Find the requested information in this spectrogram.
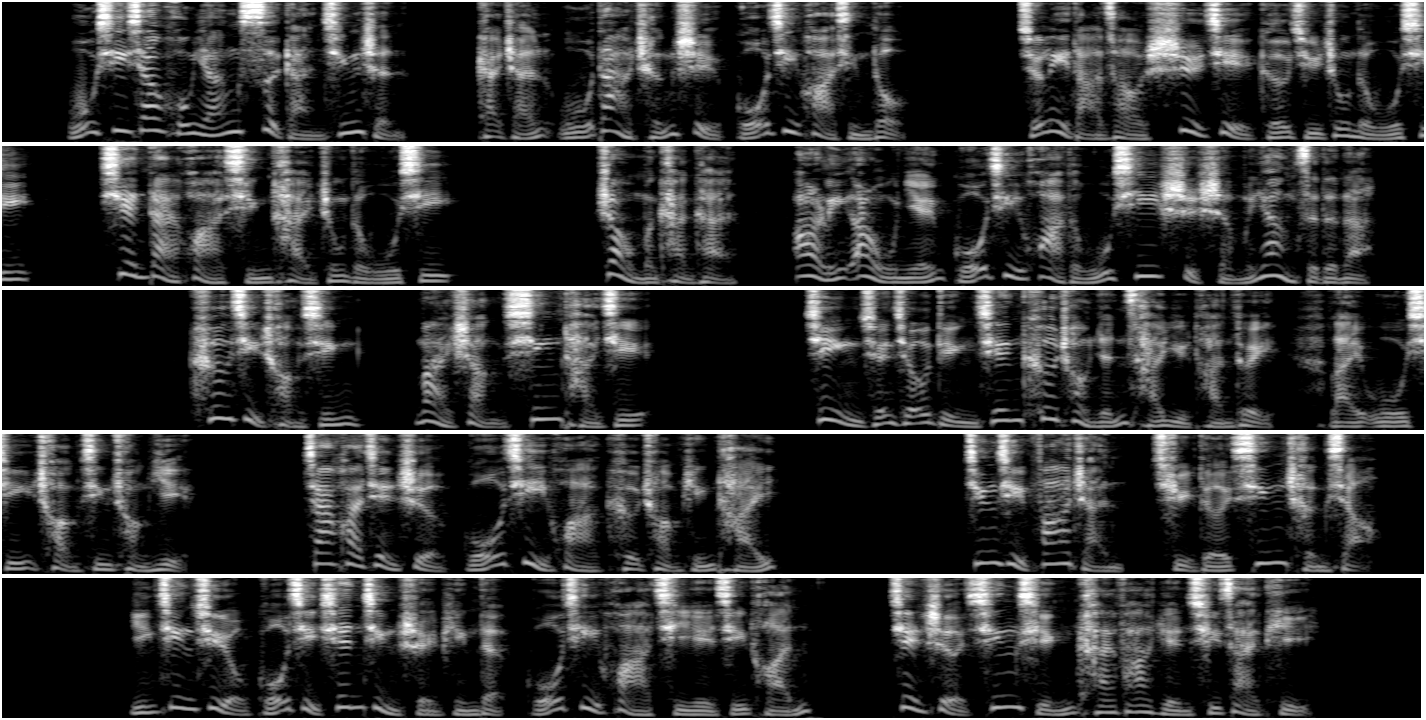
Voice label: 男 宣传片 青春活力; 无锡

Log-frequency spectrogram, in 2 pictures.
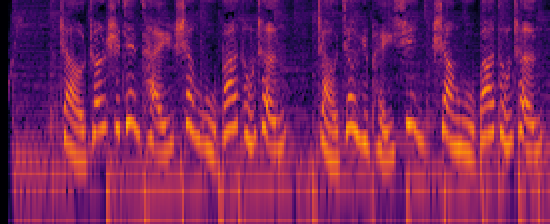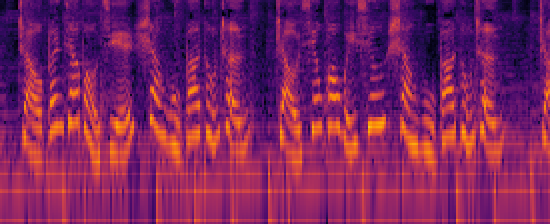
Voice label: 女 广告配音 年轻活泼; 58同城

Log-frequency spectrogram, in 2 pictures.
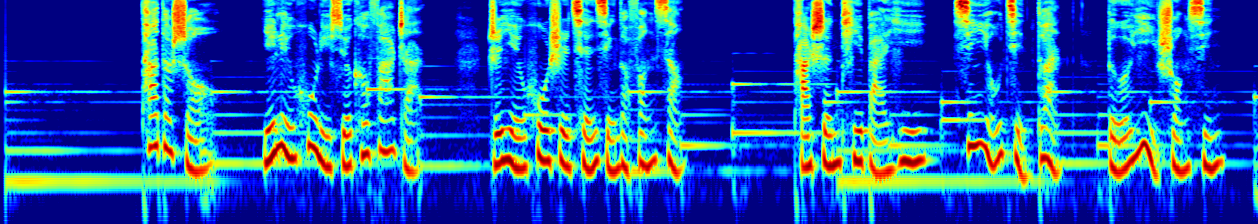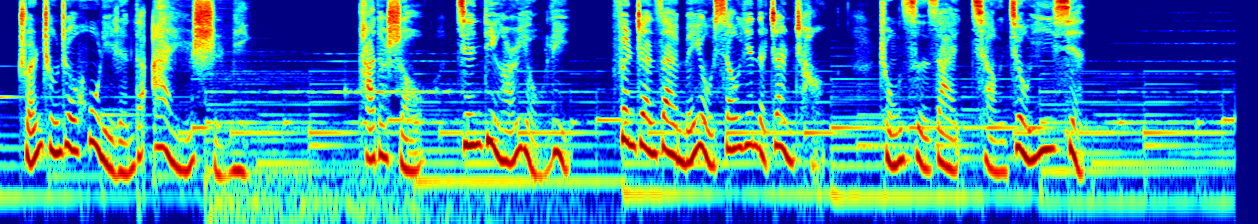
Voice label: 女, 人物宣传, 磁性抒情; 质感磁性

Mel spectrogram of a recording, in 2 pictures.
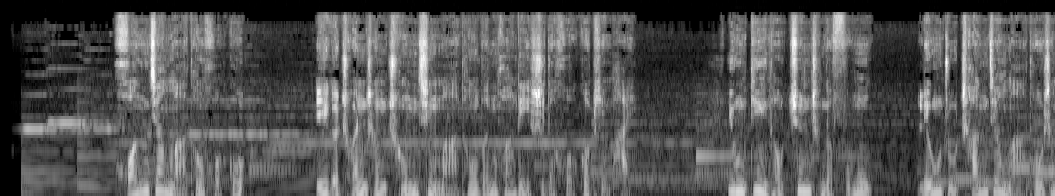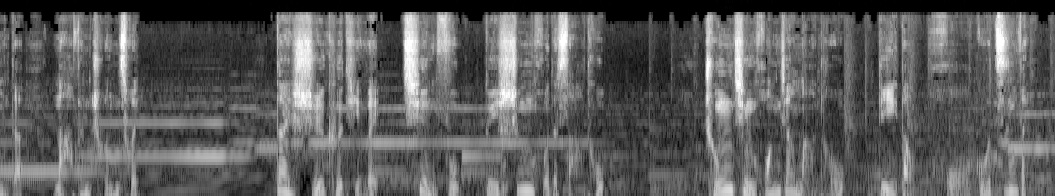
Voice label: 男 纪录片 舌尖类 自然讲述; 皇家码头火锅

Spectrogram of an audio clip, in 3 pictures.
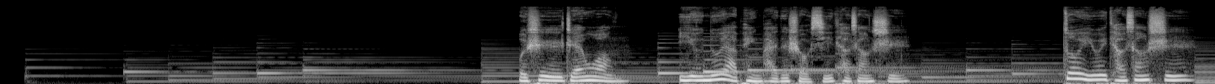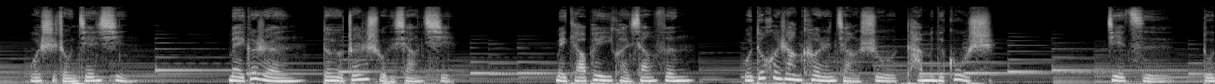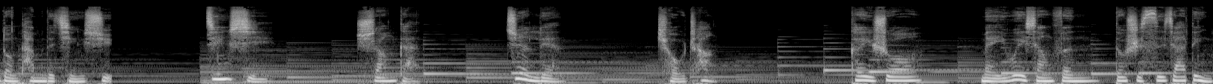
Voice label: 女-走心独白-低沉自然; 调香师

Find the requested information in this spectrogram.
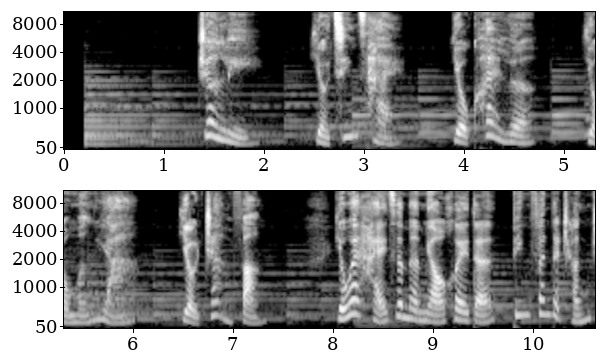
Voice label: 女 温柔质感; 学校专题; 宝盖镇中心幼儿园; 大气稳重; 成熟知性

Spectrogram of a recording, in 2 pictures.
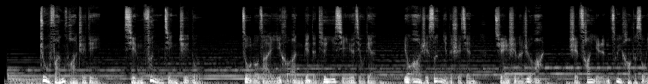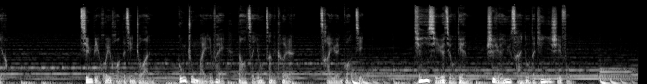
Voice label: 男 酒店宣传 品质高端; 厚重有力; 舒缓抒情; 天一喜悦酒店

